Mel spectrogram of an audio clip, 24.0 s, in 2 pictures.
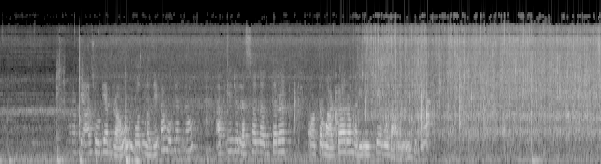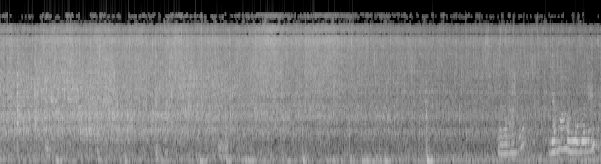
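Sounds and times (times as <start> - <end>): food sizzling in hot oil: 0.0 - 24.0
spatula scraping and knocking pan: 12.2 - 20.9.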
